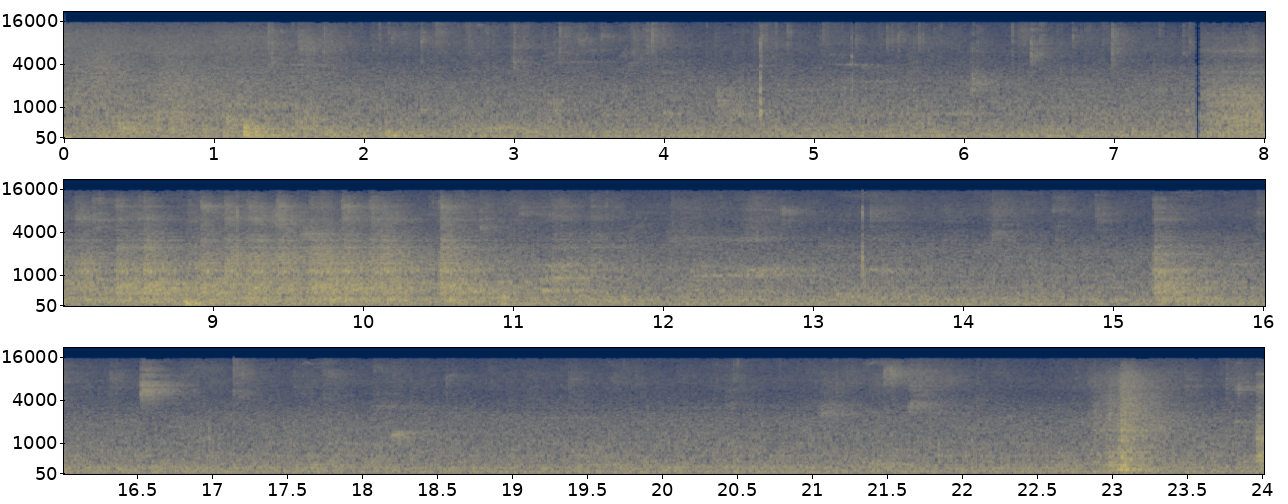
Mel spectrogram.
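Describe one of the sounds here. Metal mesh rattles and knocks as an orangutan climbs on it.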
